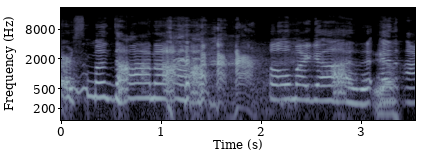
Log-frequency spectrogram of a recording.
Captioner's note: laughter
